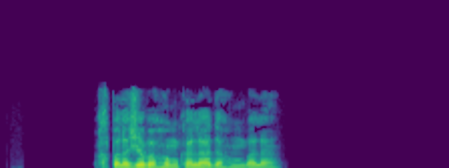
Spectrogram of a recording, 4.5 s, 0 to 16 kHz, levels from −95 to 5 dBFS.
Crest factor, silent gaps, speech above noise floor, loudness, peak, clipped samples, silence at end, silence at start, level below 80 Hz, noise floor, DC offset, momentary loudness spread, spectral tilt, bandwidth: 18 dB; none; over 76 dB; -15 LUFS; -2 dBFS; under 0.1%; 1.75 s; 0.95 s; -58 dBFS; under -90 dBFS; under 0.1%; 10 LU; -6.5 dB/octave; 7.8 kHz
